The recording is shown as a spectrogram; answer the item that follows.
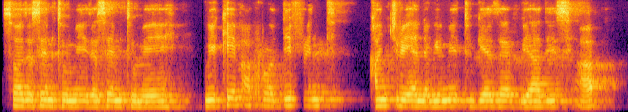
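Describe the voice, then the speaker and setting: Slow, mellow-voiced Ethiopian man. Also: a little high, flat delivery, reverberant, in a large hall, muffled recording. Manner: slow, careful, hesitant non-native phrasing. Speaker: university computer teacher. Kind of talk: casual conversation practice. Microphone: online call.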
